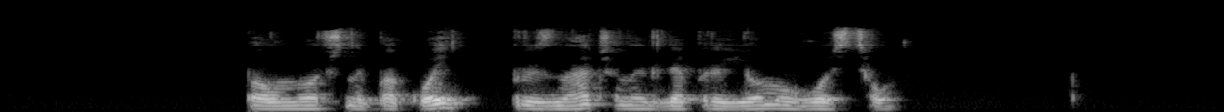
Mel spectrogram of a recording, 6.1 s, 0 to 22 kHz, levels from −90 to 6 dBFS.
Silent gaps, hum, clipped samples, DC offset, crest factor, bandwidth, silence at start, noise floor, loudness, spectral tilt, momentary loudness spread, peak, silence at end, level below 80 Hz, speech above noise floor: none; none; under 0.1%; under 0.1%; 20 dB; 8 kHz; 1.25 s; -84 dBFS; -24 LUFS; -5.5 dB/octave; 8 LU; -4 dBFS; 1.65 s; -66 dBFS; 61 dB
